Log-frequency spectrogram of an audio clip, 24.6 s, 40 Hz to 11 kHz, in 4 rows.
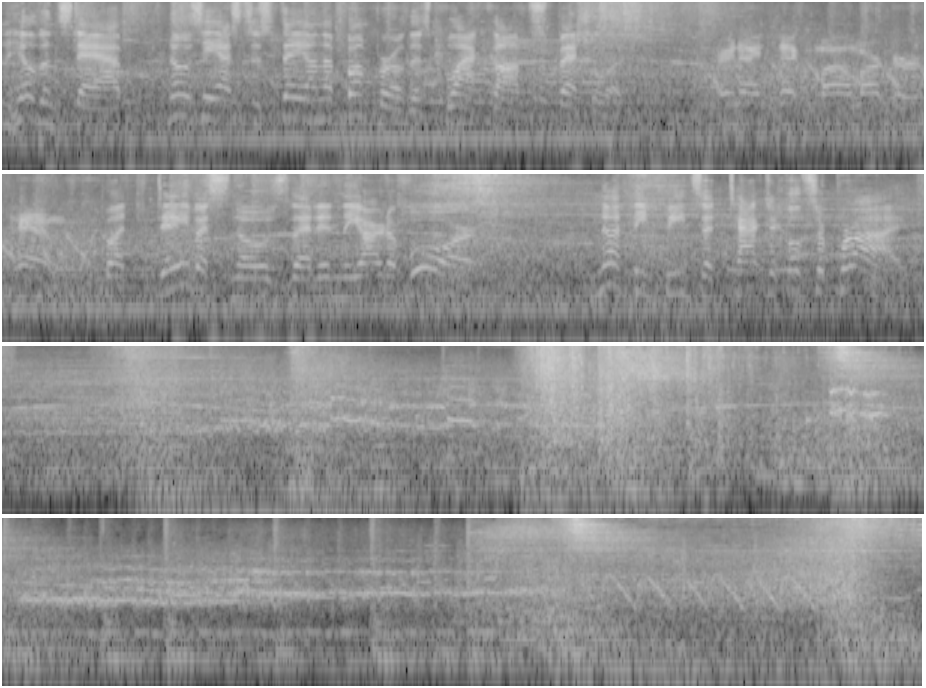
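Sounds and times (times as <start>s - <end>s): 
loud car engine and road noise: 0.0s - 24.5s
tires screeching in a hard braking skid: 0.0s - 24.5s
wailing police siren: 0.0s - 24.5s
speech: 0.1s - 12.4s
police cruiser crunching into a car's rear: 13.0s - 18.9s.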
